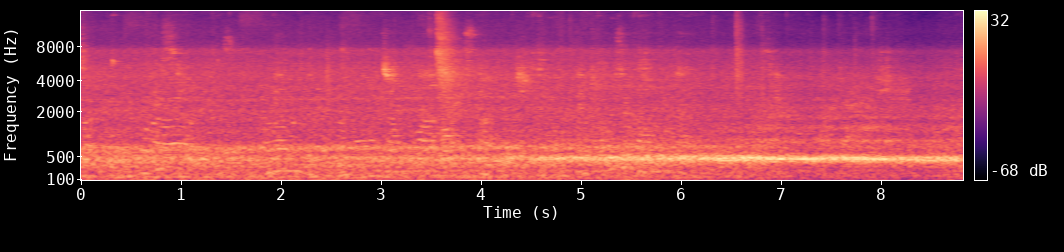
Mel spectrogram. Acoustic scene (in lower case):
subway train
